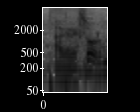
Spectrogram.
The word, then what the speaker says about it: Agresor: Agresor, mejor dicho, sin acento en inglés.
